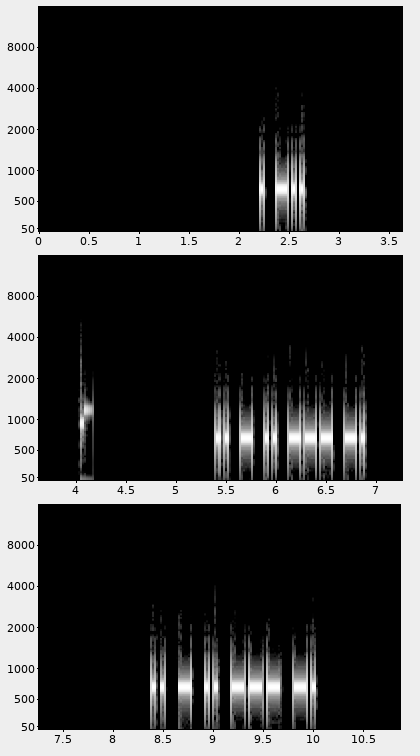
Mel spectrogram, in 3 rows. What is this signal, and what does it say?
Morse code, heard as a keyed tone, about 26 wpm, 700 Hz. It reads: ED ITION ITION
